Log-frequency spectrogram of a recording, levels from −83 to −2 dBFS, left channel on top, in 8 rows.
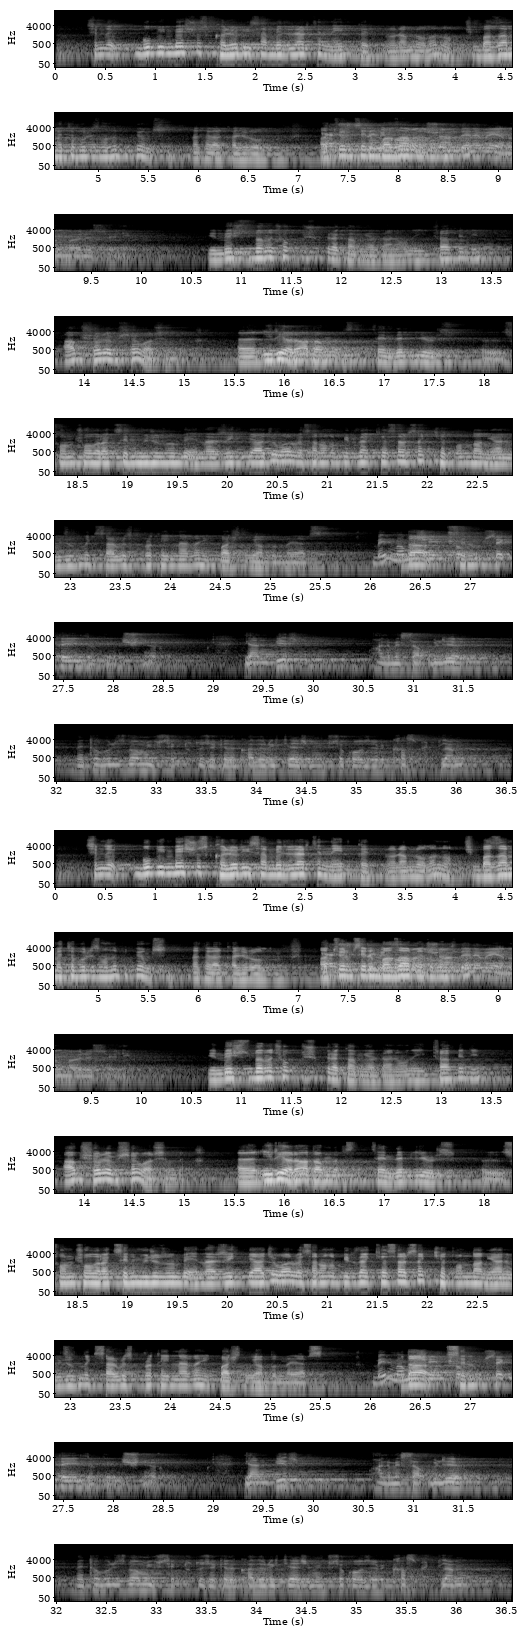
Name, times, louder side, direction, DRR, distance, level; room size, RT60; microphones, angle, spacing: voice 1, 0.3-5.7 5.9-8.7 10.7-13.4 13.8-15.0 15.5-17.7 18.0-25.5 26.3-27.1, right 3 dB, 70° right, 11 dB, 1.0 m, -28 dB
voice 2, 7.2-9.9 26.0-28.5 29.0-29.9 30.6-31.5 32.2-36.1, right 1 dB, 15° right, 4 dB, 1.6 m, -34 dB
25.5 x 21.0 x 9.0 m, 2.9 s
head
